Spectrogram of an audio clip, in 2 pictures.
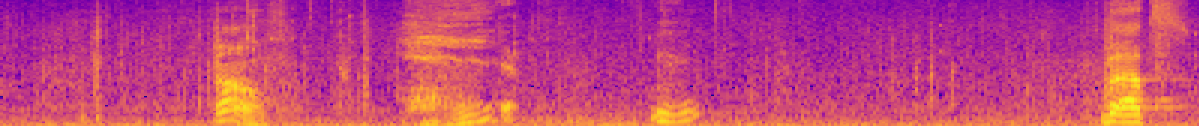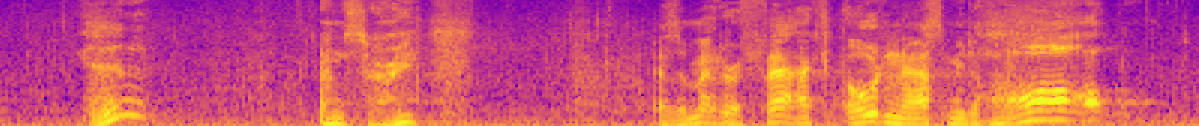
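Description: A man talks with animation, in short bursts.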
